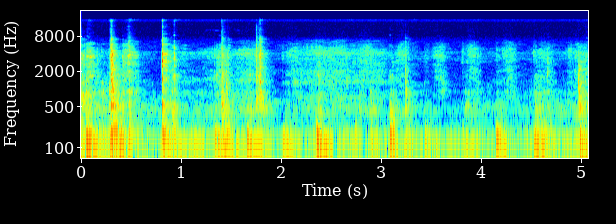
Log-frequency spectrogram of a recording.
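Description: Metal spoon stirring dry powdered milk in a stainless steel saucepan as it toasts, scraping the bottom with irregular clicks where it knocks the pan's side.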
